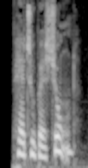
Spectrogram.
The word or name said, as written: perturbation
